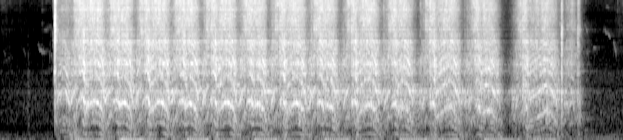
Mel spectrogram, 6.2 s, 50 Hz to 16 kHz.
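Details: 1998 Harley-Davidson Softail sitting since 2017, new ignition coil fitted, low battery: starter labours through even compression beats about three a second for five seconds, never catching; cranks but won't start, battery suspected.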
